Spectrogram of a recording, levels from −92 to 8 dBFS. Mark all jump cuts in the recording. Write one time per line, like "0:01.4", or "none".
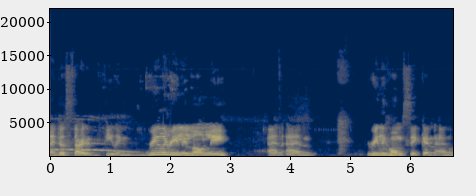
none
